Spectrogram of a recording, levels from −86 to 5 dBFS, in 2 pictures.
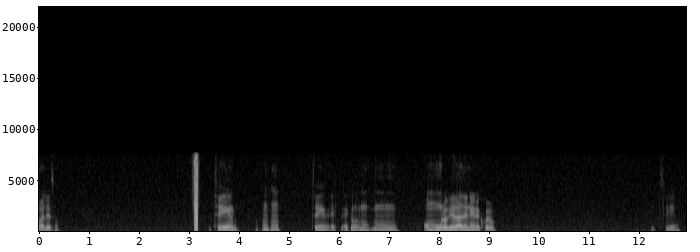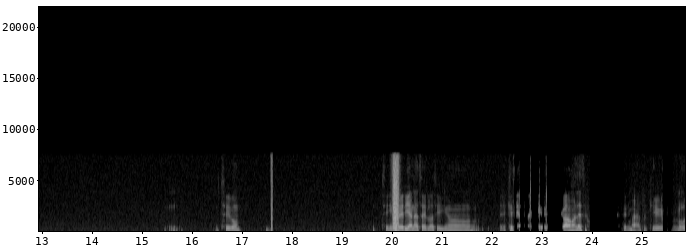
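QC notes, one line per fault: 22.44–23.44 s, 23.97–24.64 s and 25.43–25.63 s, speech suppressed in double talk: with both ends talking at once, the echo canceller likely could not tell the near talker from the loudspeaker echo and clamped the whole microphone path. The speech falls away by about 40 dB at its deepest, for roughly a second, then 0.7 s, then 0.2 s. It sounds dulled and broken into pieces.
22.76–22.8 s and 23.06–23.12 s, other side's voice leaking through: during the first suppressed stretch, residual echo that the canceller likely failed to subtract from the loudspeaker pickup slips into the microphone signal. Two brief scraps of a second voice surface, one at about 20 dB below the speech and the other at about 15 dB below it. Each lasts only tens of milliseconds. The speech itself carries nothing above 8 kHz, in keeping with the call's microphone chain.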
